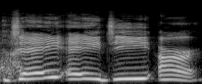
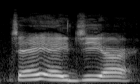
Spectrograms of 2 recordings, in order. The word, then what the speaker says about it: Jagr: Jagr. That is not Jogger. how I pronounced it.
